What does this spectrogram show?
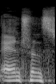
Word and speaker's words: entrance: Small entrance fee. Il y a des frais d'entrée. Entrance. Entrance et pas en transf non non fait un effort.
